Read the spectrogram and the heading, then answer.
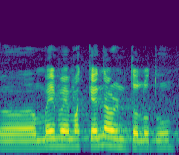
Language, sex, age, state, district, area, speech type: Goan Konkani, male, 30-45, Goa, Quepem, rural, spontaneous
